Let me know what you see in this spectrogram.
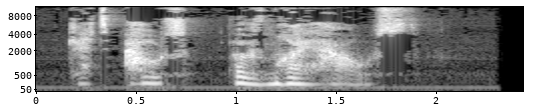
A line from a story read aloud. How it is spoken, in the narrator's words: Mustering all her courage, she whispered through numb lips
